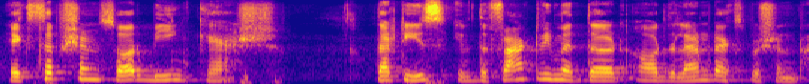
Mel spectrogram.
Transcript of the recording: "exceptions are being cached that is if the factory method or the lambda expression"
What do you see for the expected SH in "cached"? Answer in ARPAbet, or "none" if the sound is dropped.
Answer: SH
